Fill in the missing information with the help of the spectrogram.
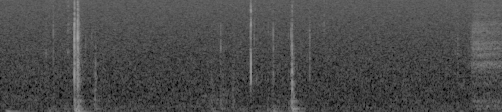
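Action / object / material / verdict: scrape / soap bar cut with a steel knife blade / soap / none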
